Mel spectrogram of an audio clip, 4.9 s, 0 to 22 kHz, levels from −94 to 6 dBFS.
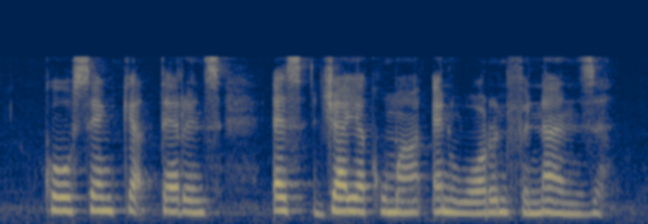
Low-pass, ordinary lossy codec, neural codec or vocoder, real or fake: none; none; codec, 16 kHz, 8 kbps, FreqCodec, larger model; fake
